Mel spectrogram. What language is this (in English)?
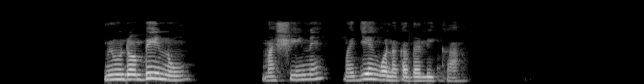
Swahili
